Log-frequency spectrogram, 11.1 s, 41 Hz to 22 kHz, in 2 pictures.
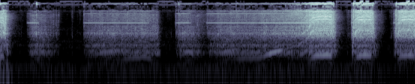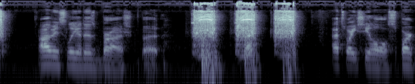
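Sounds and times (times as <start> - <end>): impact driver motor whining: 0.0 - 5.7, 8.1 - 9.6.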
